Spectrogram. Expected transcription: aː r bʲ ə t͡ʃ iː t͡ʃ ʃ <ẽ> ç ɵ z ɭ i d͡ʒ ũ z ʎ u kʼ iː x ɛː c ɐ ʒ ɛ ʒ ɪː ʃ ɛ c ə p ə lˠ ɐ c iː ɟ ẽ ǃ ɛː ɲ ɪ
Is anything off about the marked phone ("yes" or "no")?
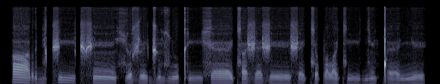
yes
